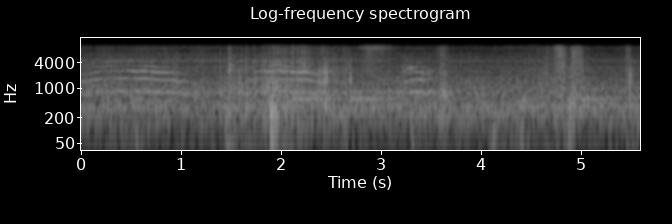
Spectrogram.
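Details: Selkirk Rex cat named Schwan gives a drawn-out wavering meow, then rustling and clattering noises broken by a couple of brief, chirpy meows.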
